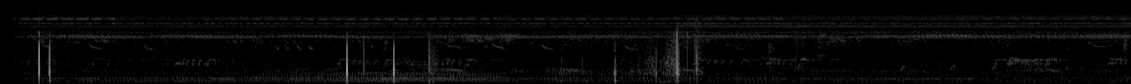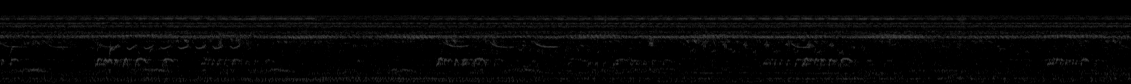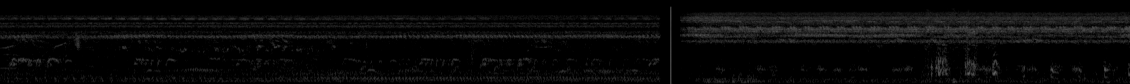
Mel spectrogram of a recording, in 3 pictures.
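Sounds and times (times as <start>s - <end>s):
insects buzzing: 0.2s - 33.9s
birds chirping: 31.6s - 33.9s.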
